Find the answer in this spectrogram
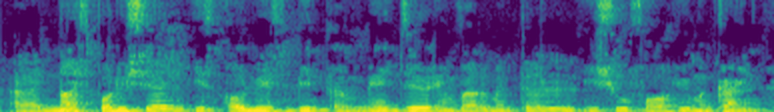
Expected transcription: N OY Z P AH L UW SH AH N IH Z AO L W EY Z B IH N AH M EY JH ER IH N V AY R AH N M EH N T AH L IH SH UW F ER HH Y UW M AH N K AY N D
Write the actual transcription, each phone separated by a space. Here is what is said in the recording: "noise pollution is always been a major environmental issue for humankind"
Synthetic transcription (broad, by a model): N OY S P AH L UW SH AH N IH S AO L W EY S B IH N AH M EY JH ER IH N V AY R AH N M EH N T AH L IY SH UW F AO HH Y UW M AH N K AY N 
